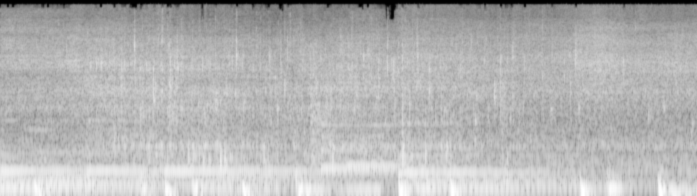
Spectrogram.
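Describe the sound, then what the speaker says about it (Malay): Tamarind water poured into a pot of fish head curry with oil and spices, a steady splashing pour over loud sizzling and frying, close and continuous throughout. "Dan sekarang kita masukkan air asam jawa ya."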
